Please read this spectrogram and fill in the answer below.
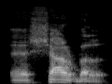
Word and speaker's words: Charbel: my hands up who I was uh saint charbel am I saying it correctly no it is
